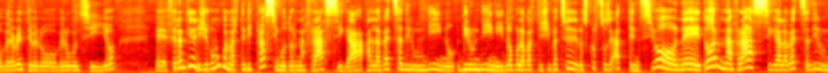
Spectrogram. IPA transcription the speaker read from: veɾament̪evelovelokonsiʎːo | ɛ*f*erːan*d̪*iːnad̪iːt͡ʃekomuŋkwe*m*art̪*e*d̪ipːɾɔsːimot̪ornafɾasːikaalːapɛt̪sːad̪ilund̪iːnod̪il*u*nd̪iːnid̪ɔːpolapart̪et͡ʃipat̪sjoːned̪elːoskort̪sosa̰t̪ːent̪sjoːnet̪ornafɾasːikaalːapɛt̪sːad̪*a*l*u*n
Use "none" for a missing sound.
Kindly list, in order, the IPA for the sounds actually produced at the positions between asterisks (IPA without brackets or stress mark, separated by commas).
f, t̪, m, e, u, i, u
